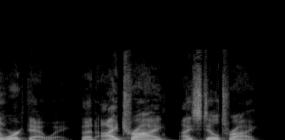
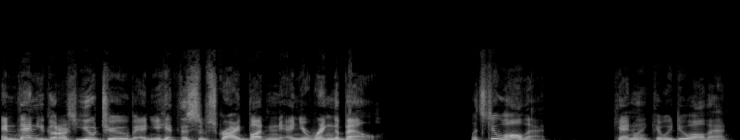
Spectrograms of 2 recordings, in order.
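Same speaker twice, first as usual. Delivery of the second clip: excited; 9 semitones higher, 4 dB louder than usual. Real, not acted. Hyping viewers before air.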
